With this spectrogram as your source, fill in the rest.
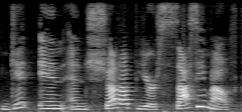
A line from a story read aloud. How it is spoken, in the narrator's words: Coral cried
